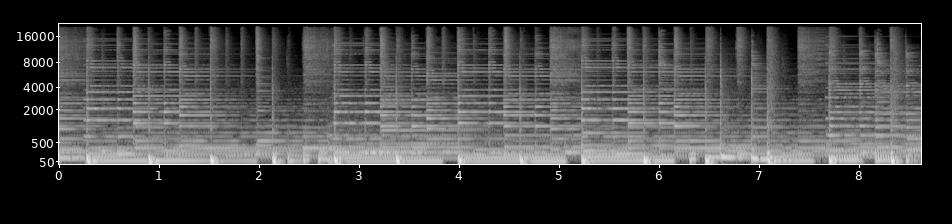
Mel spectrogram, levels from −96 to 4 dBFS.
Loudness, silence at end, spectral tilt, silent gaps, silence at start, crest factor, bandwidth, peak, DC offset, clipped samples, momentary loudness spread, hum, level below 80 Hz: -21 LUFS; 0 s; -5.5 dB/octave; none; 0 s; 18 dB; over 20 kHz; -2 dBFS; under 0.1%; under 0.1%; 4 LU; none; -22 dBFS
